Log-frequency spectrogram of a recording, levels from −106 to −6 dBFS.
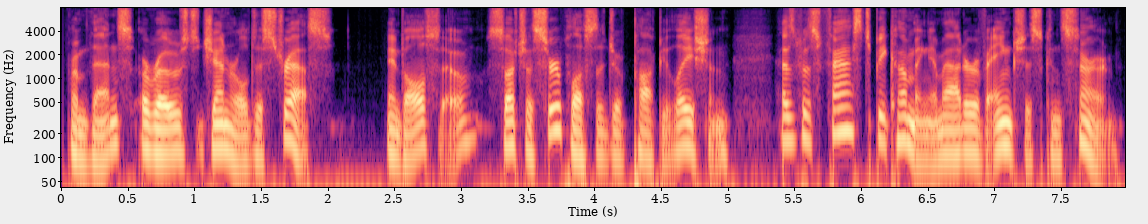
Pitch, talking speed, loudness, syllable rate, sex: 125 Hz, 160 wpm, -17 LUFS, 5.5 syllables/s, male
